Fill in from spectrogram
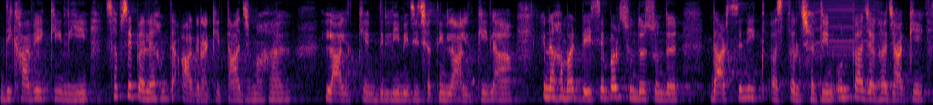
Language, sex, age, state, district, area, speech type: Maithili, female, 30-45, Bihar, Madhubani, urban, spontaneous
